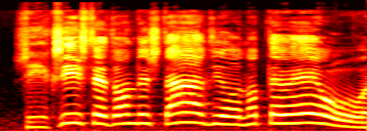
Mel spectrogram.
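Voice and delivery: high-pitched mock challenge to God; imitating defiant doubter. Preacher voicing those who disown God, high-pitched challenge. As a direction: call out like a doubter, pitched well up. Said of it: "Muchas personas reniegan de Dios".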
